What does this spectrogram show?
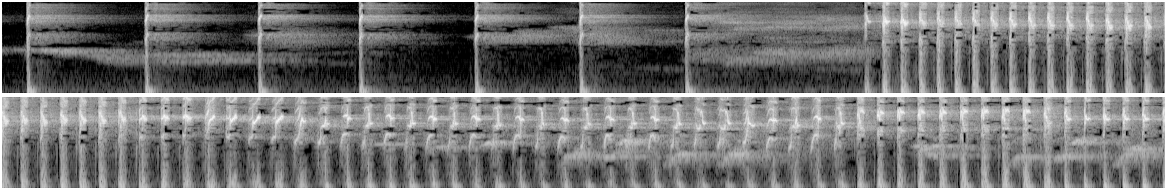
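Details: Lovebird fighter-type ngekek, used as a lure to prompt other lovebirds to sing: seven sharp separate clicks spaced over four seconds, then a long, fast, buzzy rattling trill of evenly repeated high notes running to the end.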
